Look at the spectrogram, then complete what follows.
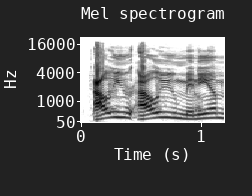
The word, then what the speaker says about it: aluminium: Aluminium, I think, is technically correct, but for some reason... it's British, yeah. Yeah, it's if you read it out, it's like reading the letters. That's the technical pronunciation. Yeah. It makes sense. But everyone just says aluminum.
